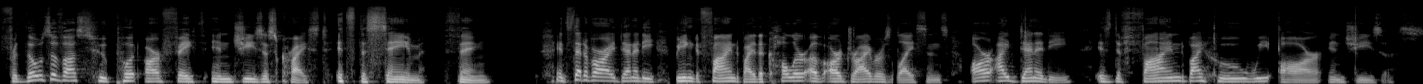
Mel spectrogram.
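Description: An unremarkable speaking voice, a man with an American accent, fairly high-pitched for a man, lively intonation, fairly slow pace, dry, close sound with no echo. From Michigan, US. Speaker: church ministry director. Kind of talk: sermon. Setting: live stream. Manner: casual.

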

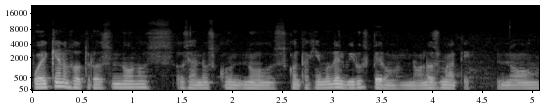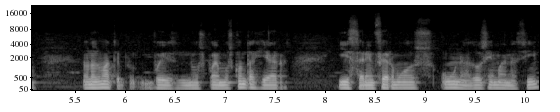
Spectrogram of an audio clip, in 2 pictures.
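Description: In a dark, mellow tone, a man speaks at a fairly low pitch with flat, monotone intonation. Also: moderate pace. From Colombia, Bogotá. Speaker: podcast host. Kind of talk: solo monologue. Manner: halting, many fillers.

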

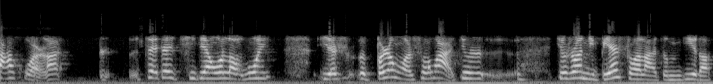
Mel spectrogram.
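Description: Long, frequent pauses run through the high-pitched speech of a woman. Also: ordinary pitch variation, moderate pace. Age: 30s. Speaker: caller seeking relationship advice. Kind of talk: phone-in advice call. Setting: phone call. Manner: halting.

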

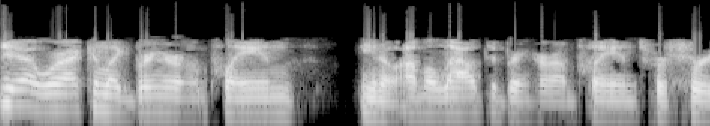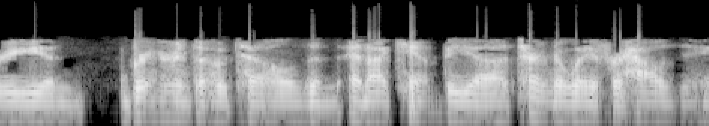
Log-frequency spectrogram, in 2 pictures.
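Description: A normal speaking voice from a man at medium pitch, with ordinary pitch variation and a moderate pace. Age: 40s. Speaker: skateboard journalist and talk show host. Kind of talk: casual chat. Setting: outdoors on patio, remote call.

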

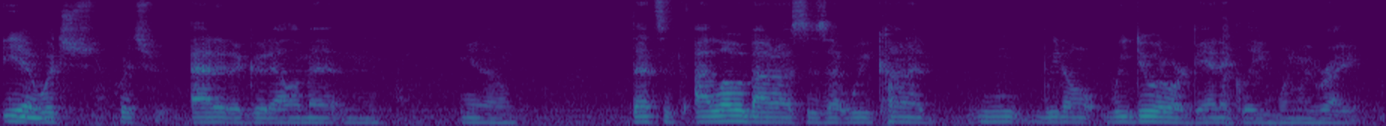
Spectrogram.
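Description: With an American accent, a man speaks at medium pitch in a monotone, flat intonation, with audible room echo and noticeable background noise. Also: moderate pace. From New Jersey. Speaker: rock band guitarist and singer. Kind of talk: casual interview chat.

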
